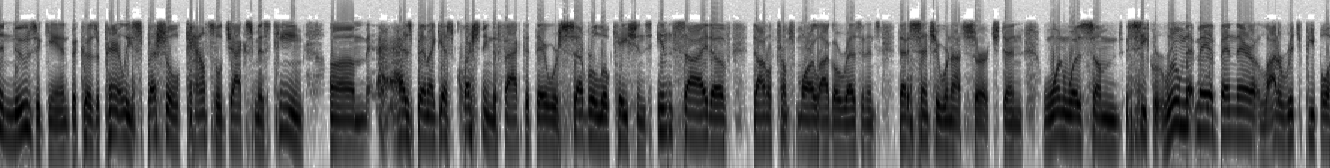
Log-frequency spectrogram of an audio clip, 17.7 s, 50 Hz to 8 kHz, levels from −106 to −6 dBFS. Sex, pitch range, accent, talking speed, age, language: male, 105-130 Hz, American, 170 wpm, 40-59, English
